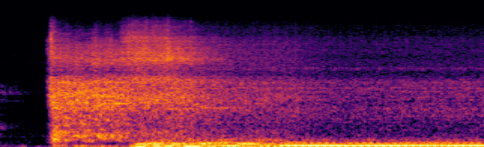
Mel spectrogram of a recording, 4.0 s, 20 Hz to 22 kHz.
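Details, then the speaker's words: BMW E28 M5 after engine rebuild, first start: catches after a short crank and settles into a smooth, even idle, dash fine; normal start and idle. "alive everything's good on the [Music] dash sounding good"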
